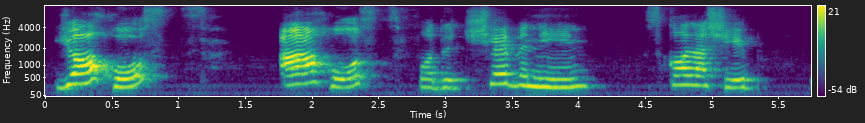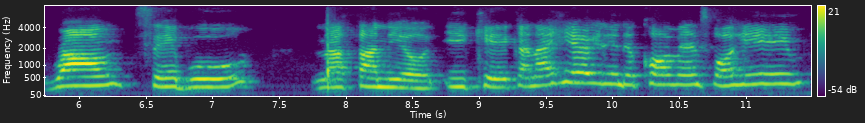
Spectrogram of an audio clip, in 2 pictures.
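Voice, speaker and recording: A woman moderating an online webinar, reading out a speaker's introduction in a measured, announcing way. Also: high voice, pushed and bright.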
